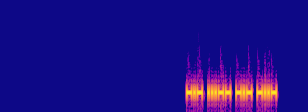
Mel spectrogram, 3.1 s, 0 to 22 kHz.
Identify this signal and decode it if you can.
Morse code, heard as a keyed tone, about 66 wpm, 700 Hz. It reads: K3KX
